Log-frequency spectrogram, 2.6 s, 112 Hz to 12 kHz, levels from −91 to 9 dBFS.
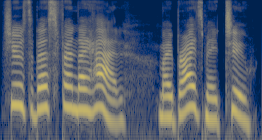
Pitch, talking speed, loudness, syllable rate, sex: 275 Hz, 205 wpm, -15 LUFS, 5.5 syllables/s, female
